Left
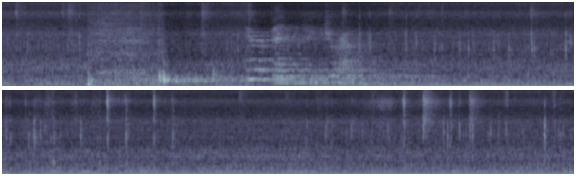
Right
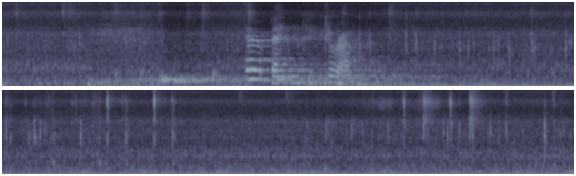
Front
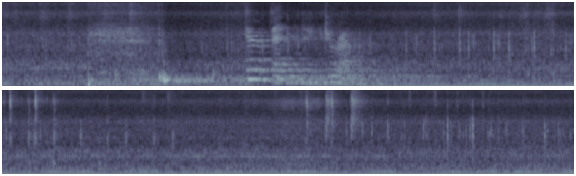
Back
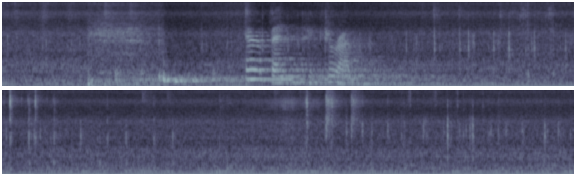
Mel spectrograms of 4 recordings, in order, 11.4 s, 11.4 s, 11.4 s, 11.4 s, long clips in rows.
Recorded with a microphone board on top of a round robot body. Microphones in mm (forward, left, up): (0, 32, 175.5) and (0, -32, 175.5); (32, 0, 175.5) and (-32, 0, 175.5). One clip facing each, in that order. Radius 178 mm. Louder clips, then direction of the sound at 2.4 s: Right 2 dB, back 2 dB; 120° right.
